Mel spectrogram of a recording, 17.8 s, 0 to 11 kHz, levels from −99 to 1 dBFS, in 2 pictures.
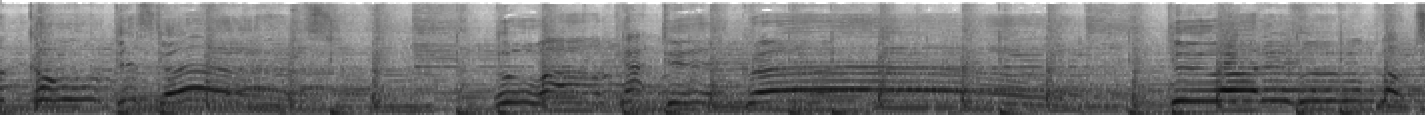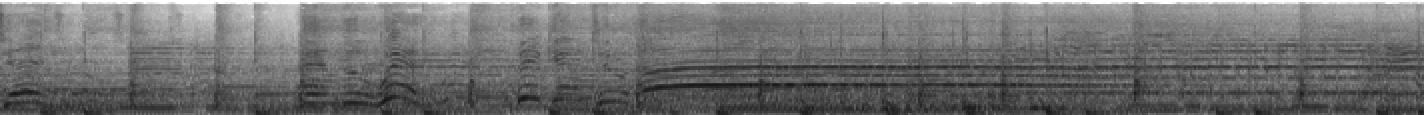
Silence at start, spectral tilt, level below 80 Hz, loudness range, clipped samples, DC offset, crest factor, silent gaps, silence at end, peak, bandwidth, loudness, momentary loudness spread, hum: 0 s; -5.5 dB/octave; -28 dBFS; 5 LU; under 0.1%; 0.4%; 16 dB; none; 0 s; -2 dBFS; 10 kHz; -16 LUFS; 10 LU; none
